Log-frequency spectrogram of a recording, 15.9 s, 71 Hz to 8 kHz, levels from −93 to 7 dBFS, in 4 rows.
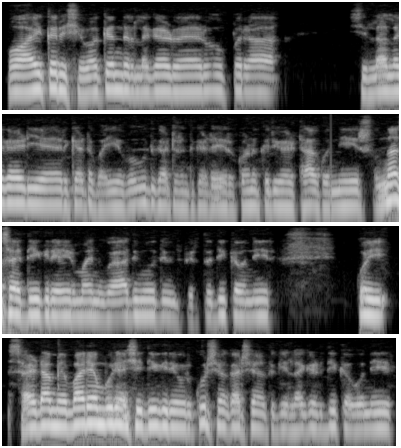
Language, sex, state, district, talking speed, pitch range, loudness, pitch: Rajasthani, male, Rajasthan, Churu, 155 wpm, 145-165 Hz, -18 LUFS, 155 Hz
